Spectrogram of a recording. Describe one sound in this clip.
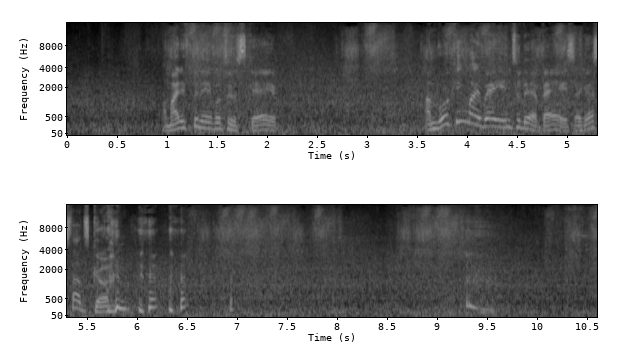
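A young man talks excitedly and close to a microphone.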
